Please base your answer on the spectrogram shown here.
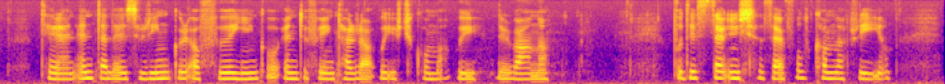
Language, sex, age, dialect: Faroese, female, 15-35, Suðuroy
